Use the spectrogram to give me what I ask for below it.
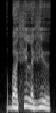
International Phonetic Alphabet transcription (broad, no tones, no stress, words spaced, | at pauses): ɓɐfʲʊlɛ vʲɨ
